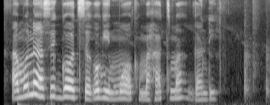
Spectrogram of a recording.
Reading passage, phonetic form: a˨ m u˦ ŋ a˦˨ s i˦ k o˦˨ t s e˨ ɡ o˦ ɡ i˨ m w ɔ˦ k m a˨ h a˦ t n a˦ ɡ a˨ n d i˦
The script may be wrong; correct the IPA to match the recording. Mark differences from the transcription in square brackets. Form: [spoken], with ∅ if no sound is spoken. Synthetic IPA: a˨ m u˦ [n] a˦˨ s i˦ [ɡ] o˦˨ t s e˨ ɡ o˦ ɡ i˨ m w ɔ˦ k m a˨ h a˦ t [m] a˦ ɡ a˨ n d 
